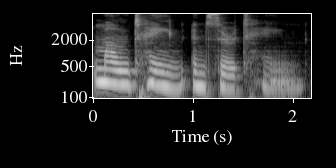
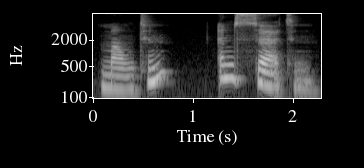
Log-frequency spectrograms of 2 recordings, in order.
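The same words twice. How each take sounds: First: The ending is said fully, like 'pain'. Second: The ending is said weak and reduced. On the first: The speaker calls it wrong. "They are not" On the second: The speaker calls it right. "No, the pronunciation is"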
